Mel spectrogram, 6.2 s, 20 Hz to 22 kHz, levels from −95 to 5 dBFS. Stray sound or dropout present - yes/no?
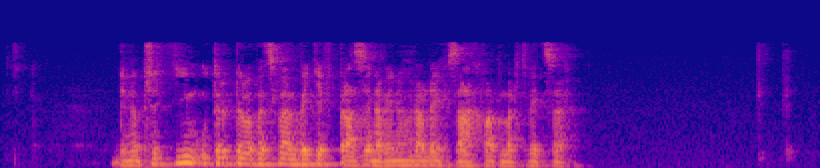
no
